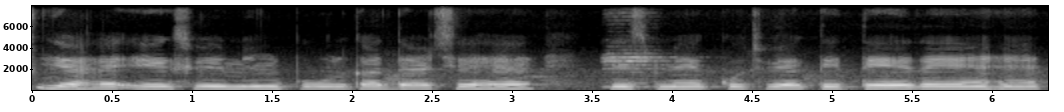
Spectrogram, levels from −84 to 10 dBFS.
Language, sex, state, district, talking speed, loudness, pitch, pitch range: Hindi, female, Rajasthan, Jaipur, 120 wpm, -14 LUFS, 190 Hz, 185-195 Hz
